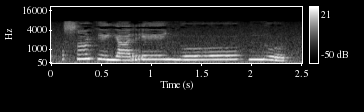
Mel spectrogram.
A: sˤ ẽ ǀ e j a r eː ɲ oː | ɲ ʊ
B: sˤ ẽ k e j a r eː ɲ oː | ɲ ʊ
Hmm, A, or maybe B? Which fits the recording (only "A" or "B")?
B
